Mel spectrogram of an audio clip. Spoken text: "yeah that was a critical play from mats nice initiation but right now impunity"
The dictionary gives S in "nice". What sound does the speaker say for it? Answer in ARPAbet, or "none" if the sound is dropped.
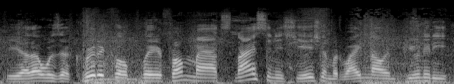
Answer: S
